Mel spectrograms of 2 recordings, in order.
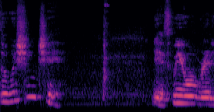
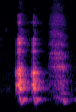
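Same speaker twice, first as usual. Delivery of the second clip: loud, high hearty laugh; a mother laughing at her children; mother's laugh; 6 semitones higher, 13 dB louder than usual. Acted. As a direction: laugh out indulgently. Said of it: "Mother laughed".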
